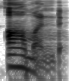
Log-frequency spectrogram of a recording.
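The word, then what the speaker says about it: almond: technology technology next word आल्मंड इसमें जो है वह साइलेंट नेक्स्ट अव्वल स्मार्ट बुल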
